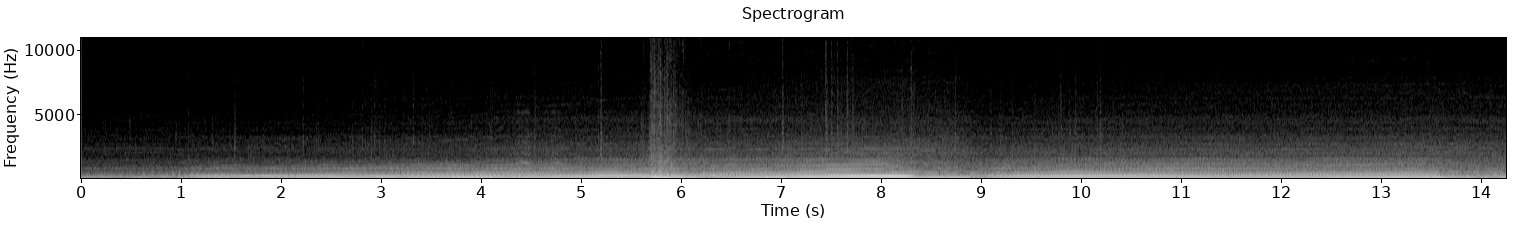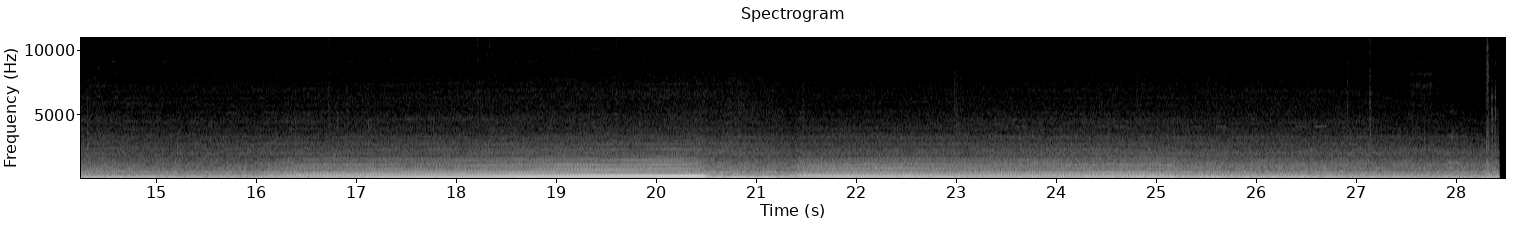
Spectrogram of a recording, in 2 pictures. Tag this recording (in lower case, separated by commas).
vroom, engine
